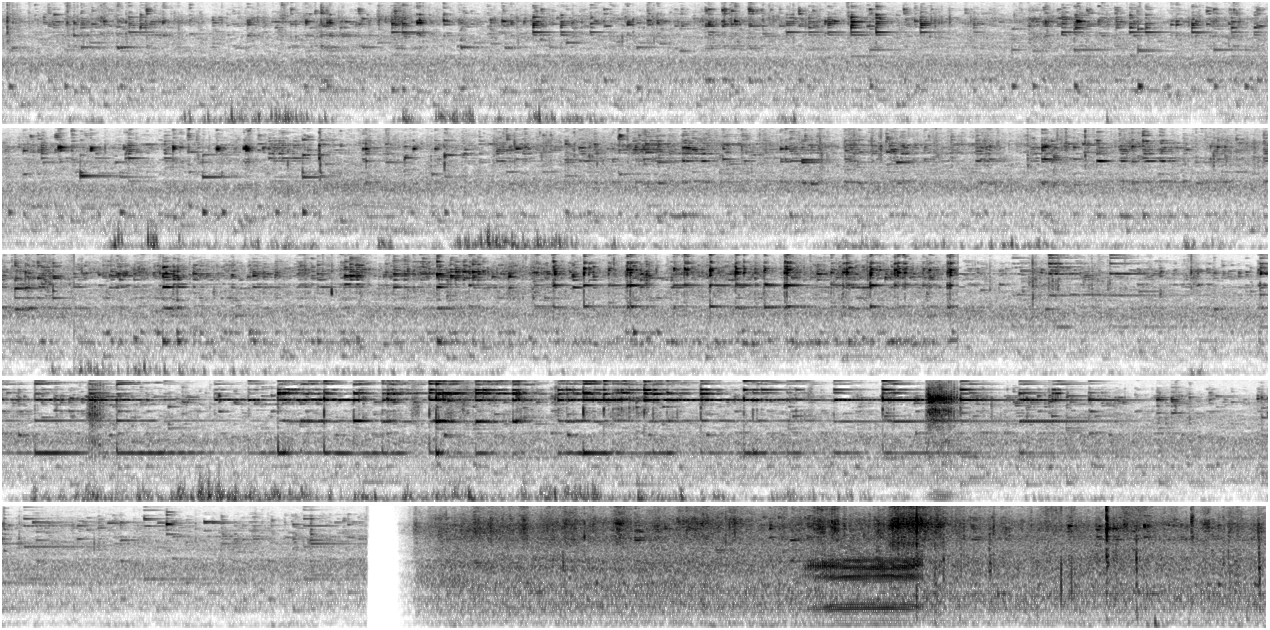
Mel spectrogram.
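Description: A flock of sheep and goats on the move, bleating now and then, with bells on the animals ringing and clinking throughout. Low rumbling thumps come and go, loudest about two-thirds of the way in, and the sound breaks off sharply near the end.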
